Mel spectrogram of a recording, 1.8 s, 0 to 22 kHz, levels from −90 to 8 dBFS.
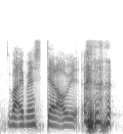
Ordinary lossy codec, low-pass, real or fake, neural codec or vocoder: none; 7.2 kHz; fake; codec, 16 kHz in and 24 kHz out, 1 kbps, XY-Tokenizer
